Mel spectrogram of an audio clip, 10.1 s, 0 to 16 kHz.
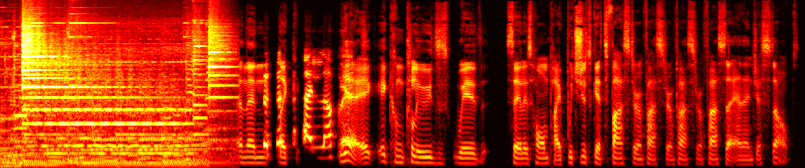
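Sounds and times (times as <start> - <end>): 
dense droning music with slightly distorted electric guitars: 0.0 - 3.0
single loud tubular bell strike: 0.2 - 3.0
speech: 3.1 - 10.0.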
